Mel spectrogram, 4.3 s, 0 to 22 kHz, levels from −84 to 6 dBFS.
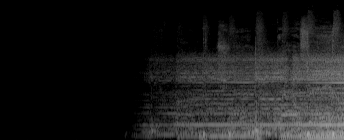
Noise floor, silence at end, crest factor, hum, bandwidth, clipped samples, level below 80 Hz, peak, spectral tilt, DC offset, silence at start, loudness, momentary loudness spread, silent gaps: under -90 dBFS; 0 s; 20 dB; none; 17.5 kHz; under 0.1%; -48 dBFS; -18 dBFS; -4.5 dB/octave; under 0.1%; 1.85 s; -36 LUFS; 20 LU; none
